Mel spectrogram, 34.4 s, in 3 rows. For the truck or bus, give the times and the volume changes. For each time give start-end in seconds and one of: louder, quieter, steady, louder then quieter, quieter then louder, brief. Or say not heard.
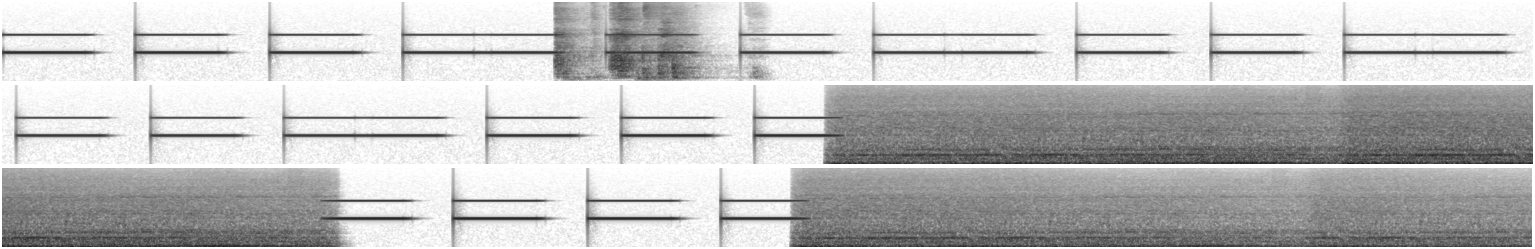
0.0-34.4 steady.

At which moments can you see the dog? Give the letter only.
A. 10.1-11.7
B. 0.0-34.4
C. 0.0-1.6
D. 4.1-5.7
D.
